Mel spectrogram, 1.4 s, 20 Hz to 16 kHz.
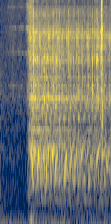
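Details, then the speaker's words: Nissan VQ37 engine (Infiniti G37), engine off, pulley spun by hand: dry, gritty rattle and ticking from a loose, worn idler pulley bearing, with every pulley loose; bearings to be replaced. "That's not gonna hold up, I guess. The previous owner can't have made a service on this before. Every pulley is kind of loose."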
